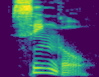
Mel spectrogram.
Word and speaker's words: single: Also this word, single. Single. The ng makes the nasal sound plus the hard g.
